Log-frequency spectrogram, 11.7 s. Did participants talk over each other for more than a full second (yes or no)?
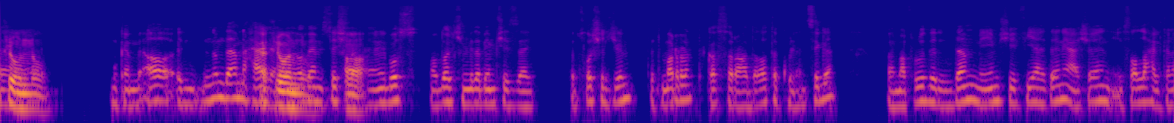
yes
